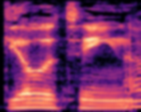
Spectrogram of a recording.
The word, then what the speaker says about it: guillotine: It is, in fact, guillotine, okay. – Preferably. And it was anglicized very early in the 18th century, guillotine, guillotine, guillotine. All the American and English authorities had it pronounced that way. In the early 20th century, this sort of pseudo-French pronunciation, guillotine, started being popularized. But even today, the pronunciation experts prefer guillotine.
